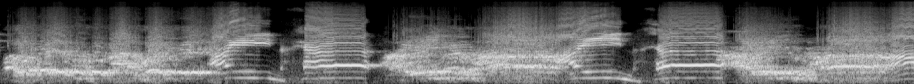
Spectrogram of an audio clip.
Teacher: আর আইনটা একটু গলার মাঝখানে চাপ দিয়ে উচ্চারণ করব।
